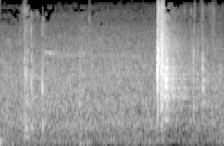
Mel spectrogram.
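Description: A thin dry stick hits an asphalt driveway about one and a half seconds in and breaks apart with a single short, sharp crack.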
